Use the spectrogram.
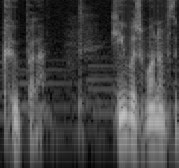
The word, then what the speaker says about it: Cowper: him is William Cooper He's Got A W in his surname but it's pronounced Cooper he was one of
